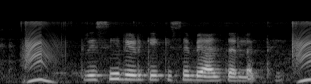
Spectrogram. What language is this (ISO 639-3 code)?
hne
